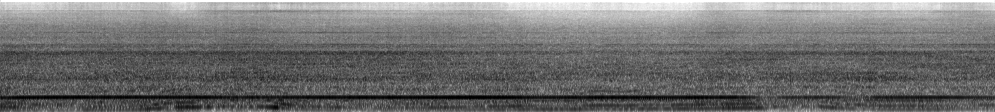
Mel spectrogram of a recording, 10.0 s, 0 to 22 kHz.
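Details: 1990s UK-made Hoover U2090 Turbopower 2 upright vacuum, still on its old belt: loud, steady motor roar with a constant mid-pitched tone and a smooth brush drone; the agitator turns properly and runs normally.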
